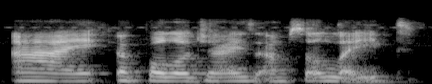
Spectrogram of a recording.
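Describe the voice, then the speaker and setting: Chatty woman streaming from home, slightly raspy. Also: lowish voice, completely flat delivery, unhurried, dull audio. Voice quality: sometimes raspy, habitually clears throat. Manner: chatty, apologetic, greets chat viewers by name, frequent fillers and soft laughs. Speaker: livestream host. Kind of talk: casual livestream chat.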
